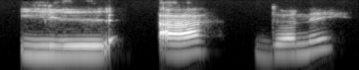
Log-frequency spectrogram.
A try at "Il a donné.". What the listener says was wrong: But don't stress the auxiliary.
